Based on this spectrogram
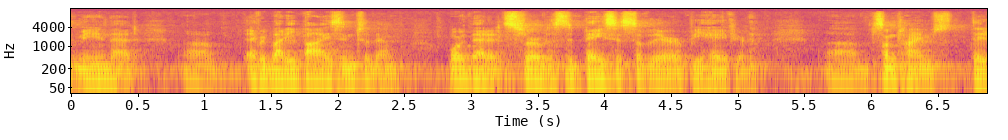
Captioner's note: none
